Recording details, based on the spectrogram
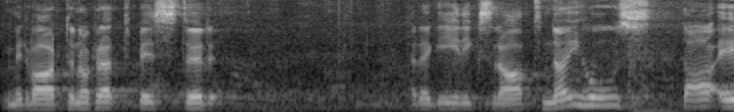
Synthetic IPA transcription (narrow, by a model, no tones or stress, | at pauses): mɪɾʋɑːɾtənoɡɾat̪b̥ɪsd̥əɾ | ɾɛɡiːɾɪksɾaːtnœʏɦuːsd̥ɑːʔɪ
